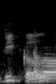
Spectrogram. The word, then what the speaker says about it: vehicle: কোল মানে হচ্ছে কয়লা, কোল, উচ্চারণটা কি? Coal. কোল, হ্যাঁ। আচ্ছা, একটা হচ্ছে যে ভেহিকলস, এটা হচ্ছে ভিকল।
